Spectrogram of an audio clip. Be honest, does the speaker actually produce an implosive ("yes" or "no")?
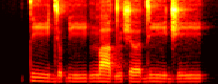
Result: yes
